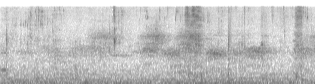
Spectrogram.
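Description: Eating by hand: fingers gathering fried rice on a steel plate and wet chewing and mouth sounds, with scattered small clicks and one sharp click near the end.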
